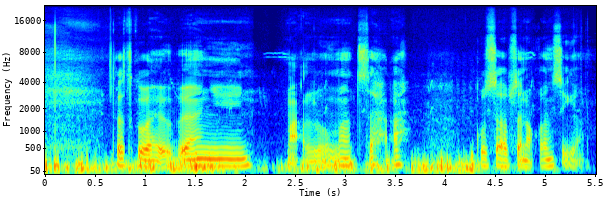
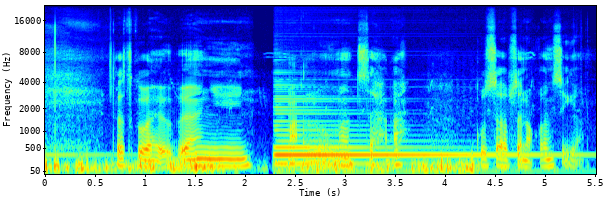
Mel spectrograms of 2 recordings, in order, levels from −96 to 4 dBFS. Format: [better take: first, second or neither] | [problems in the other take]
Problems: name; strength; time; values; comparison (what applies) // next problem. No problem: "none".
first | background sound (Acoustic guitar); 1 dB below the speech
